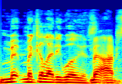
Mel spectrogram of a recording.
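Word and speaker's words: Mykelti Williamson: Stoney Jackson, Robert Townsend, Michael T. Williamson. – Micheletti Williamson. – Michael T. Sorry. – That was the whitest way to say his name.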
